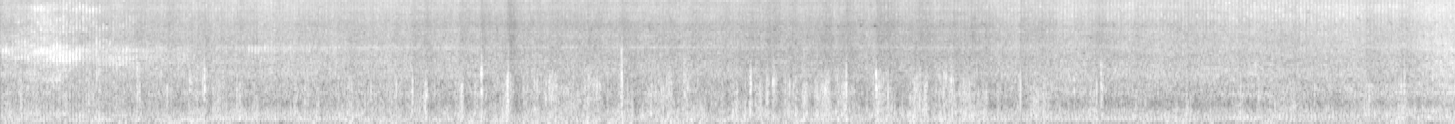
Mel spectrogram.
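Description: Motorcycle engine running while riding along a road, with heavy wind rumble on the microphone.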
